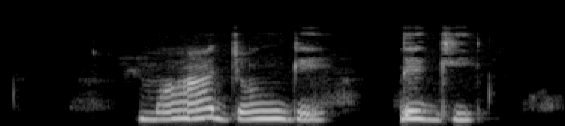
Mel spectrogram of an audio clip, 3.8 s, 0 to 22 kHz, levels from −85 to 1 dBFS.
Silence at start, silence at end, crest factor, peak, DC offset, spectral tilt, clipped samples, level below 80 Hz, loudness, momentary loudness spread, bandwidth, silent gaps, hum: 0.9 s; 0.6 s; 18 dB; -8 dBFS; under 0.1%; -4.5 dB/octave; under 0.1%; -76 dBFS; -26 LUFS; 13 LU; 9.2 kHz; 2.43-2.61 s; none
